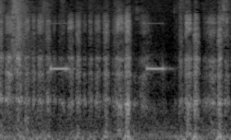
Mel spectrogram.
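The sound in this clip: A dog pants in rapid, faint, rhythmic breaths, and two short electronic beeps sound between the breaths.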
